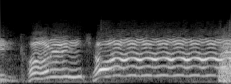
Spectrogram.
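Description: Operatic baritone singing with strong vibrato: short sung phrases, then a long high note held from about a second in.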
